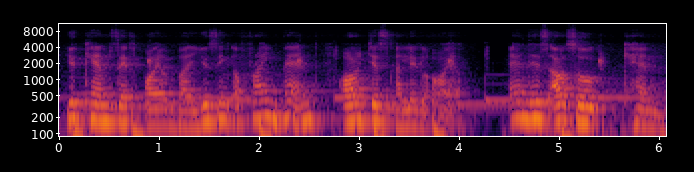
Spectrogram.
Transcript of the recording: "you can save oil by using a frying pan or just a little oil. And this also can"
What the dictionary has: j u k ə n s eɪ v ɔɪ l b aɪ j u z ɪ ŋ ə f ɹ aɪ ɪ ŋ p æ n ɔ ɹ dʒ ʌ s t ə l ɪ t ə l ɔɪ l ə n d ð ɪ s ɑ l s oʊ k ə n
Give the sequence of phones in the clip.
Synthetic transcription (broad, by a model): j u k ə n s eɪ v ɔɪ l b aɪ j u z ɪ ŋ ə f ɹ aɪ ɪ ŋ b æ n ɔ ɹ dʒ ʌ s t ə l ɪ t ə l ɔɪ l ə n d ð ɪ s ɑ l s oʊ k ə n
